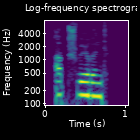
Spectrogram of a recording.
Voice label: "abschwörend", German; adjectives

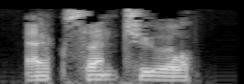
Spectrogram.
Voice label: "accentual", english; adjectives

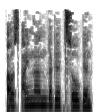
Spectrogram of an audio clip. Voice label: "auseinandergezogen", German; adjectives

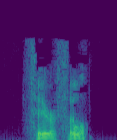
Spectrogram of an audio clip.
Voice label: "fearful", english; adjectives

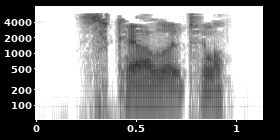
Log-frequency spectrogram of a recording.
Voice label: "skeletal", English; adjectives

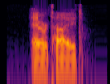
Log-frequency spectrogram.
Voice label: "airtight", English; adjectives

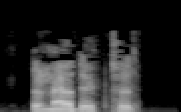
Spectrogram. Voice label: "unaddicted", English; adjectives

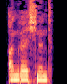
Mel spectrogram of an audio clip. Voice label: "anrechnend", German; adjectives

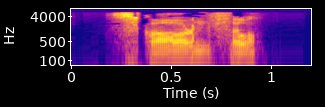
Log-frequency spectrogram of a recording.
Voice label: "scornful", English; adjectives

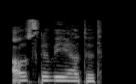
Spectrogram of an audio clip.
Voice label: "ausgewertet", German; adjectives

